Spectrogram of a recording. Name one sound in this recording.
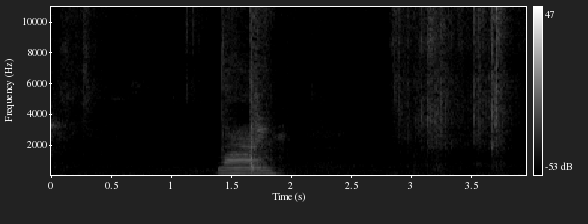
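A small glass bottle is set down on a table with a light knock.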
